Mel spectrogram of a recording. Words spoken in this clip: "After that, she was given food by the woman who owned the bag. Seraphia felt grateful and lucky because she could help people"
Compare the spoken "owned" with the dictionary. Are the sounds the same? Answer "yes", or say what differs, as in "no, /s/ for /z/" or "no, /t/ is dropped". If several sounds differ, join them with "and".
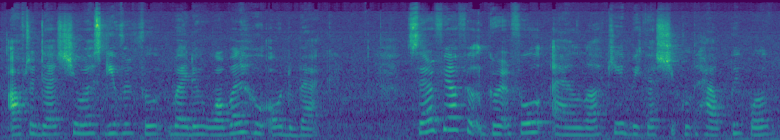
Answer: no, /n/ is dropped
